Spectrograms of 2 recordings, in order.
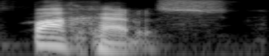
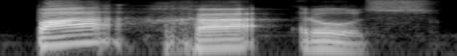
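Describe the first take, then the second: First: Said in the usual way. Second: Slow, loud "Pájaros" split as Pá - ja - ros; "Pájaros" stretched syllable by syllable, firmly. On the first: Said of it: "Veamos pájaros". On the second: Shown as a demonstration. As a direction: sound out "Pájaros" in three separate beats, projected. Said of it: "Tiene tres sílabas".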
